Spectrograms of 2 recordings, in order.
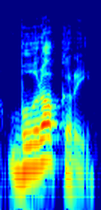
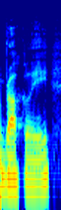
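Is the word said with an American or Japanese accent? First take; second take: Japanese; American. First: It is said with a Japanese accent. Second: It is said with a plain English accent. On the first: "They say broccoli" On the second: "they don't say broccoli"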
